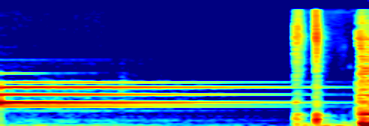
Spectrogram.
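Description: The closing chord of a Romanian pop song: several bell-like keyboard notes held together, ringing and fading away steadily. A sharp onset comes right at the very end as the next song starts.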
